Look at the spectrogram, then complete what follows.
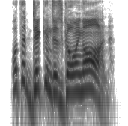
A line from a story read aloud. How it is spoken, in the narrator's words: father shouted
